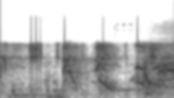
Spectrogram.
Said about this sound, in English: I think I hear a dog barking in the background. I wonder if the dog is barking over the eclipse or barking over there being so many people outside this time of day. Probably both.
